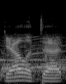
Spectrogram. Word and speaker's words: Gallaudet: Gallaudet, excuse me. Again, the right pronunciation here. Gallaudet. When he set the D3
